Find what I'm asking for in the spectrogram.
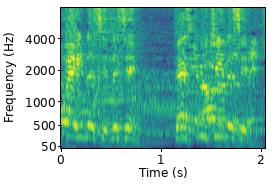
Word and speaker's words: Vespucci: Vespucci, right? – Vespucci, yeah.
